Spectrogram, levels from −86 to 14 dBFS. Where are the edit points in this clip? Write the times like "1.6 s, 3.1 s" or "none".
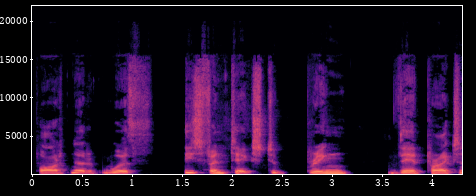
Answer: none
